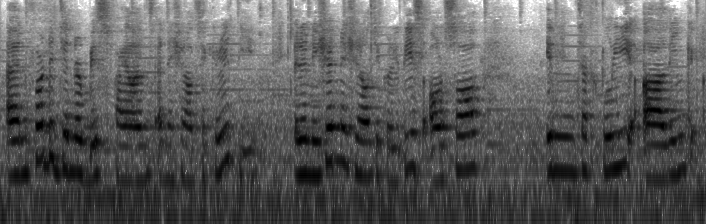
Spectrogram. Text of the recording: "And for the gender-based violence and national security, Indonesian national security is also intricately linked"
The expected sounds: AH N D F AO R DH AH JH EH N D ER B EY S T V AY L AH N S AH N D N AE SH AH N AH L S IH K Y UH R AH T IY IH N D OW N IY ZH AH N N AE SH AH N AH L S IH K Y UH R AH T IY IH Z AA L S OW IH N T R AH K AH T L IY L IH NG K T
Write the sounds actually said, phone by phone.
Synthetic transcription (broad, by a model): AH N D F AO R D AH JH EH N D ER B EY S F AY L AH N S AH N N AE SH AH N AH L S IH K Y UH R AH T IY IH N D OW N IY SH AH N N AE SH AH N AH L S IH K Y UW R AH T IY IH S AA L S OW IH N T AH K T L IY L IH NG K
